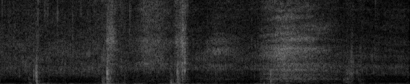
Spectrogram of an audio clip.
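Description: Handling noise from a phone held while walking: a few sharp clicks and knocks on the microphone, then a short rustle, over a low rumble.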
